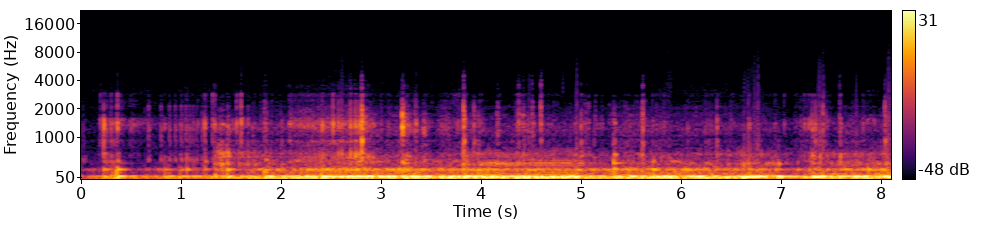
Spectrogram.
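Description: Heavy low rumble of wind buffeting the action camera's microphone as it moves, with many scattered clicks and rattles. It starts suddenly and grows louder over the first two seconds.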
